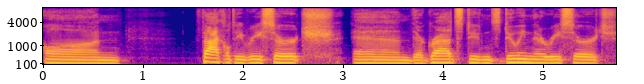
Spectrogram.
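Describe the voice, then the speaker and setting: A man talks at a very slow pace in a medium pitch. The recording is very clean, with a silent background. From Delaware, Wilmington area. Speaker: college radio DJ. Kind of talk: interview.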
